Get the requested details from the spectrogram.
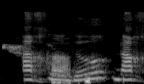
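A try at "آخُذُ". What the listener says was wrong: Panjangin. Akhudu. Tidak di A tapi akhudu panjangin A-nya. Jadi cuma satu dia pada saat akhudu itu panjangin. Di sini kan akhudu itu panjang ya.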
